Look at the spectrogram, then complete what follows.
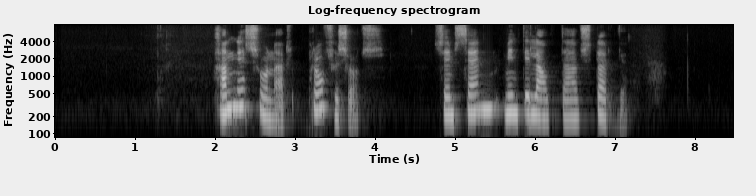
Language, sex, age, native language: Icelandic, female, 70-79, Icelandic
